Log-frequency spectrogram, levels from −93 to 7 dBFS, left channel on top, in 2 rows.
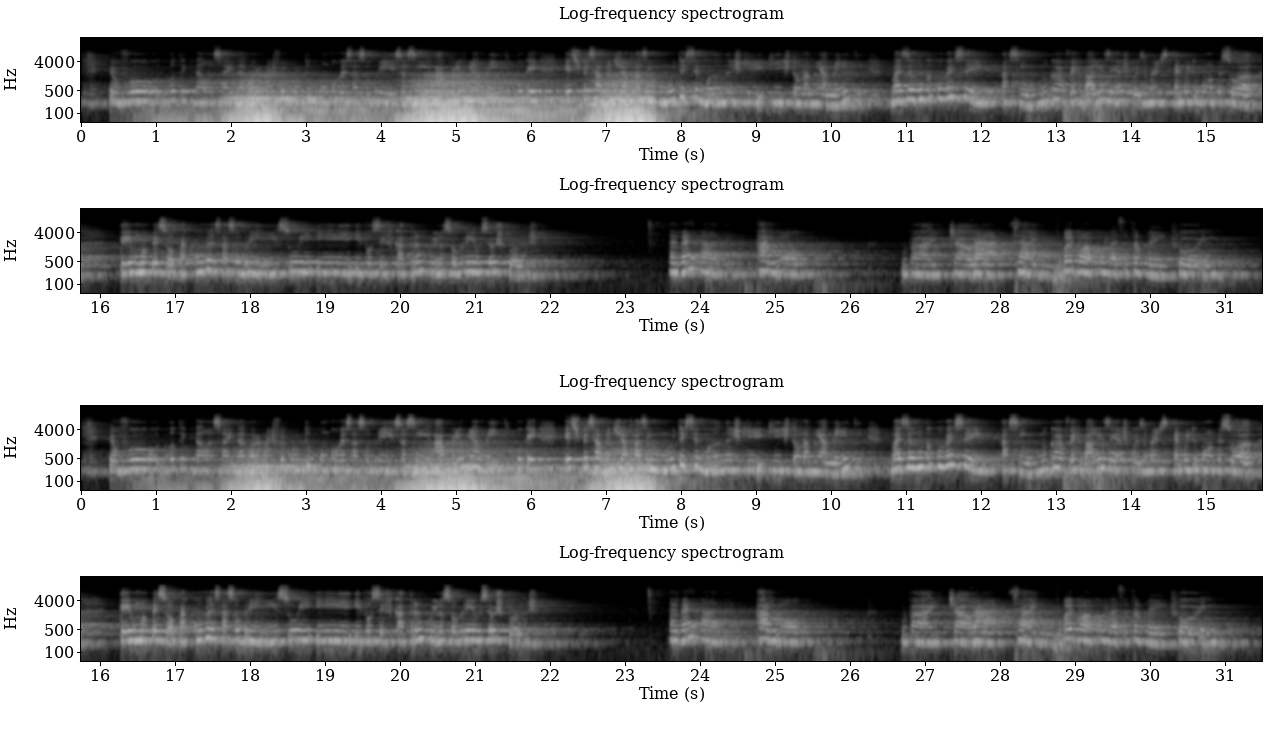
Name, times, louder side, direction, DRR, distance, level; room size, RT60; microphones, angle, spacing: voice 1, 0.1-15.9 16.3-21.8 23.6-23.7 24.8-25.0 26.7-27.7 28.3-28.5 30.4-30.9, right 2 dB, 70° right, 4 dB, 1.0 m, -32 dB
sound 1, 1.2-7.7, left 4 dB, 60° left, 0.4 m, -22 dB
voice 2, 23.6-24.5 24.8-25.3 27.5-30.3, left 1 dB, ahead, -2 dB, 1.0 m, -33 dB
24.5 x 21.0 x 2.3 m, 2.6 s
head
